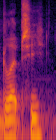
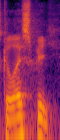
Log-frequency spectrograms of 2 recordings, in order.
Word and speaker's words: Gillespie: Glepsy." Um because Sri Lankans can't pronounce Gillespie cuz cuz it's it's not that English isn't their first language and the S and the P they get mixed up.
